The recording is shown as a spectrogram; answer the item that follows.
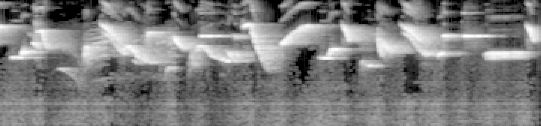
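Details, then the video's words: Black-throated canary singing a fast, continuous run of high sweeping whistles and trills, rising and falling without pause; nothing else is heard. "BLACKTHROUT OVER GACOR"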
